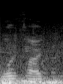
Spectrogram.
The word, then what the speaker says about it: Urquhart: That is how it's pronounced, Urquhart.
